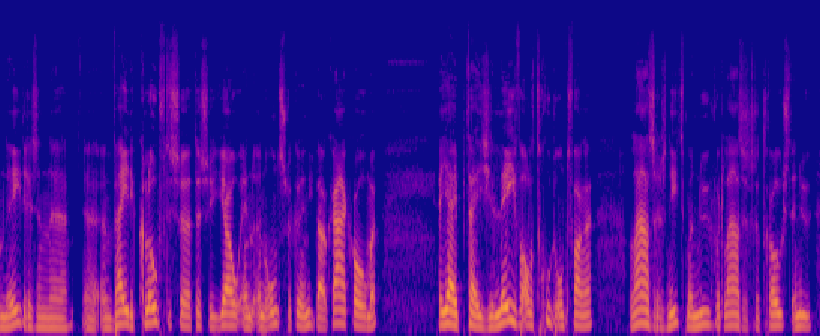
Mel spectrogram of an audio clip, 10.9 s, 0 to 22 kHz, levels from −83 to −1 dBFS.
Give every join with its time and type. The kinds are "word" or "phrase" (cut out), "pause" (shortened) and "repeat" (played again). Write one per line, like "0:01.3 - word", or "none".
none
